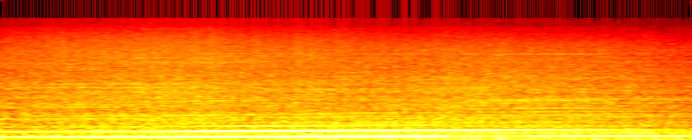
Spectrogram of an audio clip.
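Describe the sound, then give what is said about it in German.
A speedboat engine roars with a steady, loud droning hum over rushing water and wind noise, its pitch shifting slightly as it runs, out on the dark Lake Constance at three in the morning. No one speaks. “Darum fahre ich mit ihm auf einem Speedboot nachts um drei den Führenden auf dem dunklen Bodensee entgegen.”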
